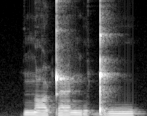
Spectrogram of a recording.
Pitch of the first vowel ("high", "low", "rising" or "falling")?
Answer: low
